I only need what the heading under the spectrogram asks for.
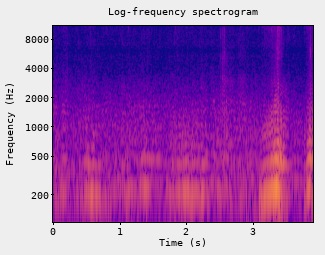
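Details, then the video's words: Honey bees buzzing inside their hive: a dense, steady drone with a low hum and stacked overtones, and a louder swell of close wingbeats near the end as a bee passes near. "bees therapy hive natural buzzing sound"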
